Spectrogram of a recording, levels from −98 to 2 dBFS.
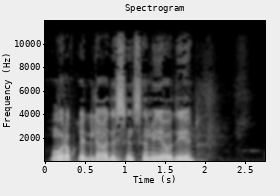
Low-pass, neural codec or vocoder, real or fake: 10.8 kHz; none; real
